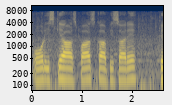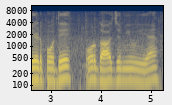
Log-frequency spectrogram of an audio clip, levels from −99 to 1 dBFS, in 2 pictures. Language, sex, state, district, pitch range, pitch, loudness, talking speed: Hindi, male, Uttar Pradesh, Shamli, 130-140 Hz, 135 Hz, -17 LUFS, 135 wpm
